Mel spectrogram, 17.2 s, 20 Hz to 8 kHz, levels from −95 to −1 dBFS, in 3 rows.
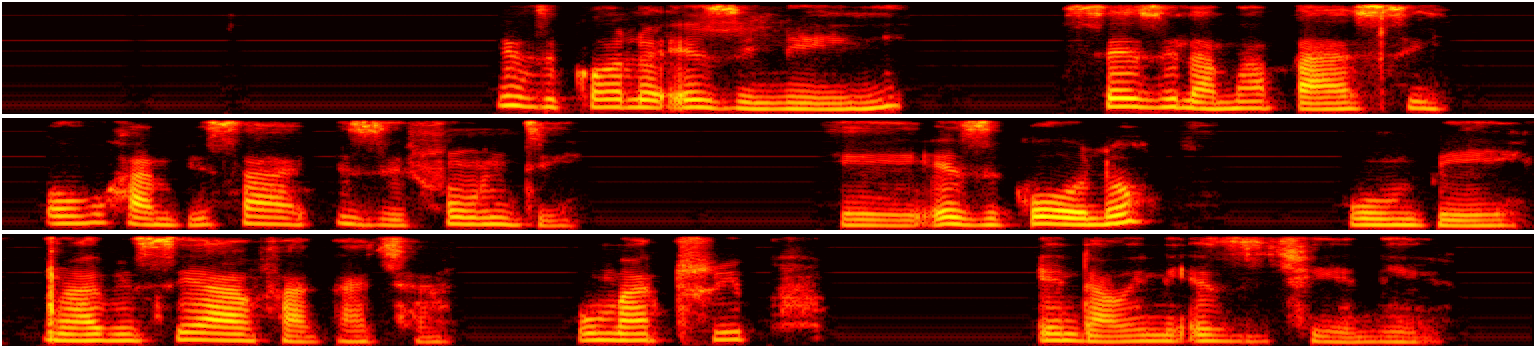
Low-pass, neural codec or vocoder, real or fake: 7.2 kHz; vocoder, 22.05 kHz, 80 mel bands, HiFi-GAN; fake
